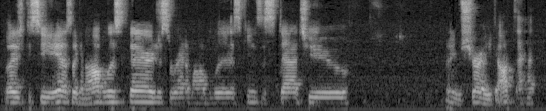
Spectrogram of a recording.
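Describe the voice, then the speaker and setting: A man talks through a game tutorial in an offhand, unscripted way, his pitch sitting in the middle of the usual range. He wanders between points, corrects himself and fills gaps with ums, and calls his own voice boring. A faint hiss sits under his desktop mic. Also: completely flat delivery, brisk, fairly bright tone, rough recording. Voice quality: says he has a boring voice. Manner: rambling, unscripted, many ums and self-corrections. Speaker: game tutorial channel host. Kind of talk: casual screen-recorded game tutorial.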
